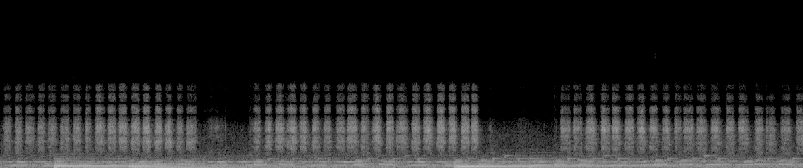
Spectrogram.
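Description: Felt-tip marker rubbing back and forth on paper in fast, even strokes. The strokes come in runs of a couple of seconds, pausing briefly twice. Soft background music with held notes plays underneath.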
